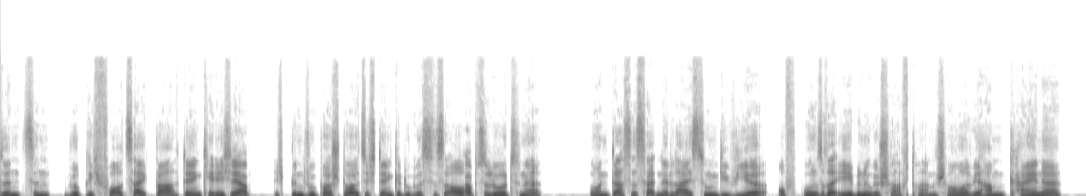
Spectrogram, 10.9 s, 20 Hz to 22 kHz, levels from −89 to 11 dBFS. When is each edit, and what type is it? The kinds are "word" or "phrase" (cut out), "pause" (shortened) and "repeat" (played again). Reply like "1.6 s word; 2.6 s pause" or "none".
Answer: none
